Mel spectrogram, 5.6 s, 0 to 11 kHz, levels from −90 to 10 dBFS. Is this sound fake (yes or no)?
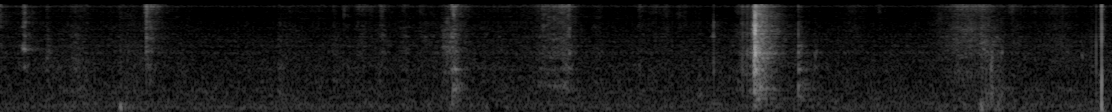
yes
